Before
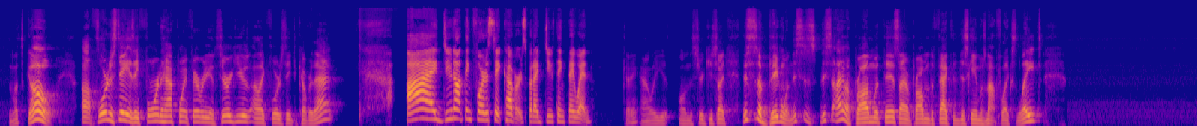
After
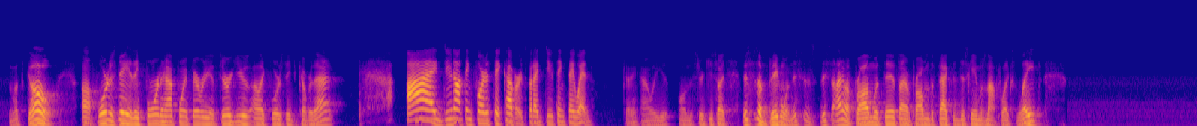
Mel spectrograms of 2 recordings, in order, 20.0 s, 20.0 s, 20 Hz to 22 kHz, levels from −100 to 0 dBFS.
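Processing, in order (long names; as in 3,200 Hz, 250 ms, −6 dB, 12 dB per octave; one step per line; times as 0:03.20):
sub-octave generator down 2 octaves, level 0 dB
low-pass filter 1,600 Hz 24 dB per octave
level +5.5 dB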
